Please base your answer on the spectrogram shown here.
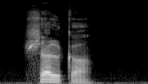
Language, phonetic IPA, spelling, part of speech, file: Polish, [ˈʃɛlka], szelka, noun, Pl-szelka.ogg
